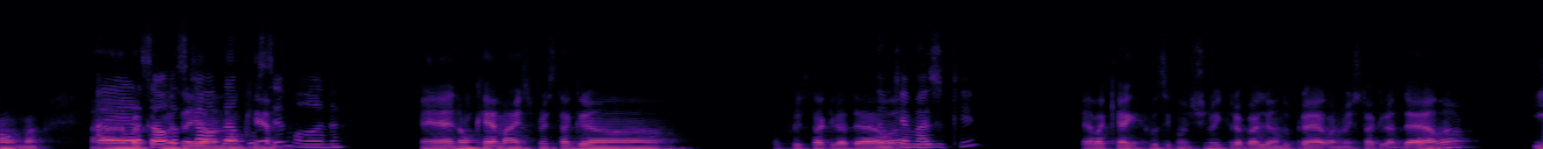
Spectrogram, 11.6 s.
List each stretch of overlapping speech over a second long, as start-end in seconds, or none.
0.7-2.3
